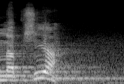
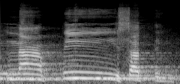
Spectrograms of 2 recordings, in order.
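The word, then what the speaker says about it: نفسية: bukan tak kena tu, bukan nafsiyah, yang betulnya napi sating, titik ya tu terletak selepas huruf pa.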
